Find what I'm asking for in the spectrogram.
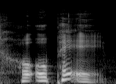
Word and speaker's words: Hoopii: Now, Ho'opee is spelled Hoopi, H-O-O-P-I-I, but it's pronounced Ho'opee.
